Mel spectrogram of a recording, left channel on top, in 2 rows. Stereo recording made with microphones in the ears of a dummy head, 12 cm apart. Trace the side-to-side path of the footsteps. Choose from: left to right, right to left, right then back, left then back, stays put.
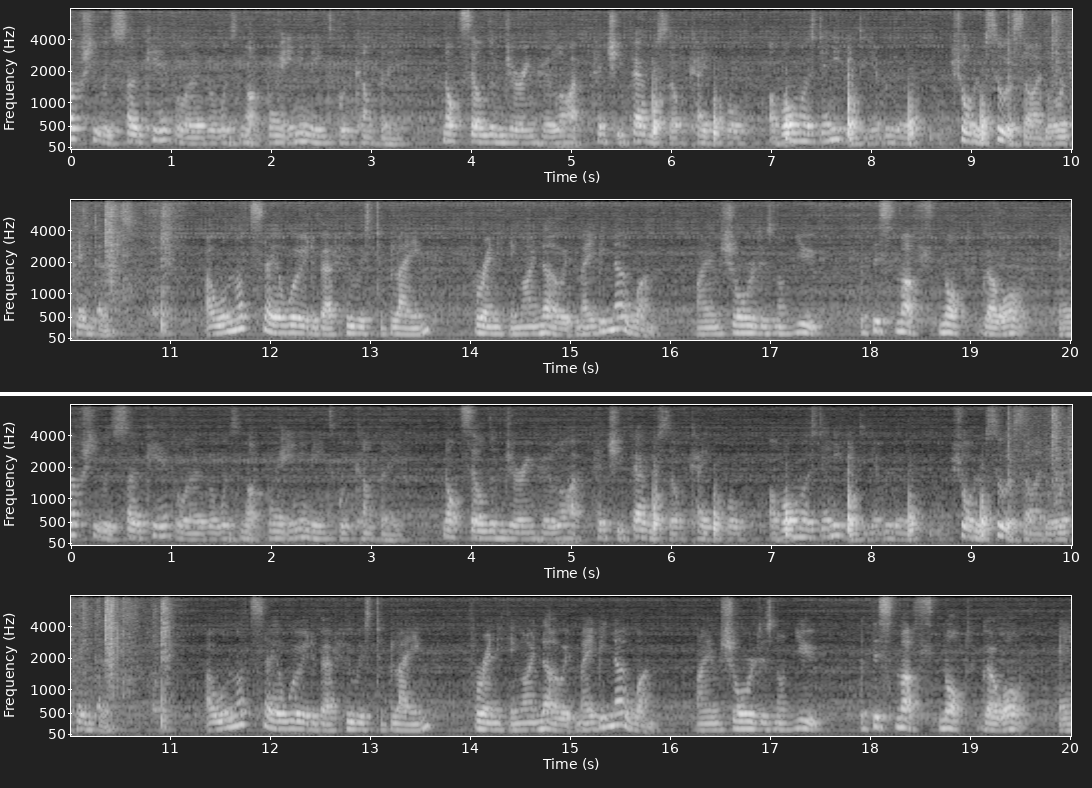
left to right.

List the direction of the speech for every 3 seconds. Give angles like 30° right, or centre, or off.
80° left, 80° left, 80° left, 60° left, 10° left, 20° right, 20° right.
